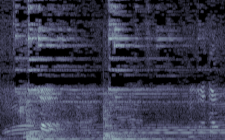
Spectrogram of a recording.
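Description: Low, deep mantra chanting. Each phrase starts with a strong low tone, and new phrases begin about once a second, with higher sliding voice sounds above them.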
